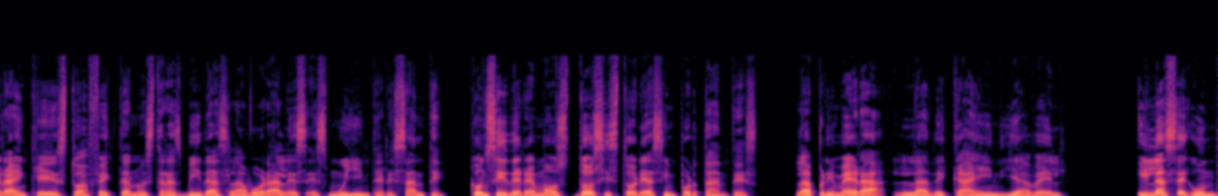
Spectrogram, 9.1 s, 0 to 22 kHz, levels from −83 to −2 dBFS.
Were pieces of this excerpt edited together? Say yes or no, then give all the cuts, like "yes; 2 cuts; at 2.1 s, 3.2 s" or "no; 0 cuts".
no; 0 cuts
